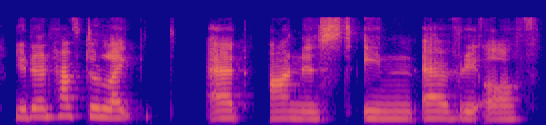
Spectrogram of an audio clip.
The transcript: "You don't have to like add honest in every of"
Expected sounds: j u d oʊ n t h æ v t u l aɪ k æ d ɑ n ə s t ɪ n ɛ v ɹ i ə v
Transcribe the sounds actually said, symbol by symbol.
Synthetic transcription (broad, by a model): j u d oʊ n t h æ f t u l aɪ k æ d ɑ n ə s t ɪ n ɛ v ɹ i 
